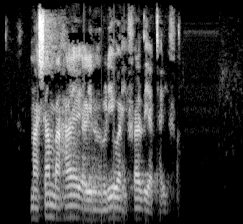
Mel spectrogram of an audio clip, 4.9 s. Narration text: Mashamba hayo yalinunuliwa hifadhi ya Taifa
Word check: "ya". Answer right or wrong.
right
